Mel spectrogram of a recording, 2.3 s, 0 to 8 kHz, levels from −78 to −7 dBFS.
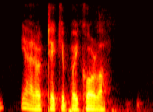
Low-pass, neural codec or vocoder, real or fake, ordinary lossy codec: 7.2 kHz; codec, 16 kHz in and 24 kHz out, 0.6 kbps, FocalCodec, streaming, 2048 codes; fake; AAC, 32 kbps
